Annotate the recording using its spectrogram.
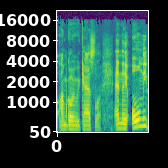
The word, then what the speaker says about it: Castilla: I told him, listen, you white man, it's Castilla. It's a Spanish word.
